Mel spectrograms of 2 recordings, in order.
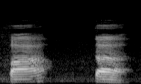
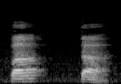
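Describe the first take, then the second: Both takes have the same delivery.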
